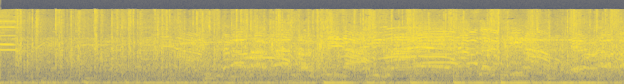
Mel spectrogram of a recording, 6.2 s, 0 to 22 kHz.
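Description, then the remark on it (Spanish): A crowd of more than 1,000 people at a pro-Palestine rally in front of Palma City Hall shouts slogans such as "no es una guerra, es un genocidio" in unison, many voices rising and falling in rhythmic chanting bursts over a steady low rumble, loud and continuous throughout. “Con pancartas de Palestina libre y viva la lucha del pueblo palestino, o gritos como "no es una guerra, es un genocidio", más de 1.000 personas se concentraban ayer por la tarde frente al Ayuntamiento de Palma.”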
